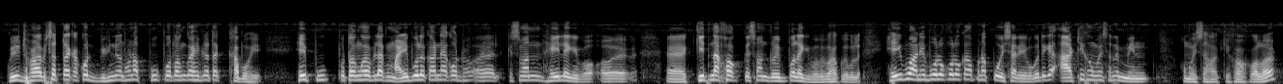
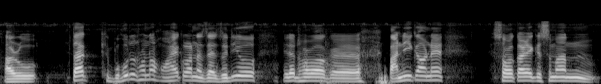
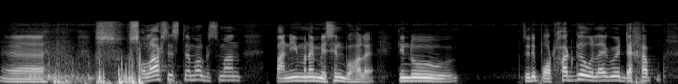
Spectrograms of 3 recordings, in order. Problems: none marked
